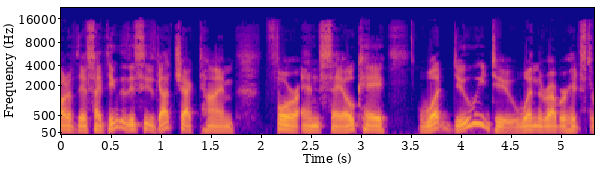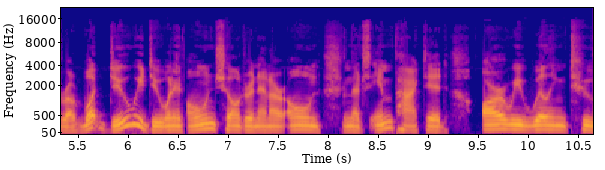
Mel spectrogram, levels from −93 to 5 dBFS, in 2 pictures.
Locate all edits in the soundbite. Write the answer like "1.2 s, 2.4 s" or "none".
1.0 s, 2.4 s, 6.6 s, 8.2 s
